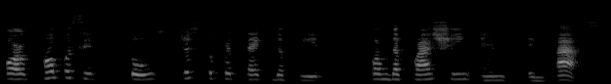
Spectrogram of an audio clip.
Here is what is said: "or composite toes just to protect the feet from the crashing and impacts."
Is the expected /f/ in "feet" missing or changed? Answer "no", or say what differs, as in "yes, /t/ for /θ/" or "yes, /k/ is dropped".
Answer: no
